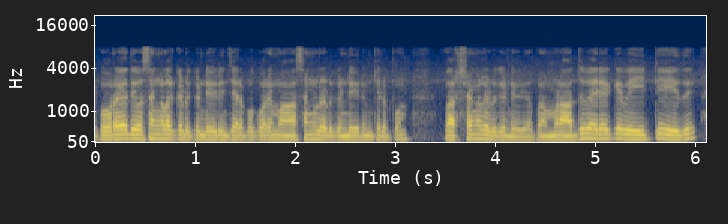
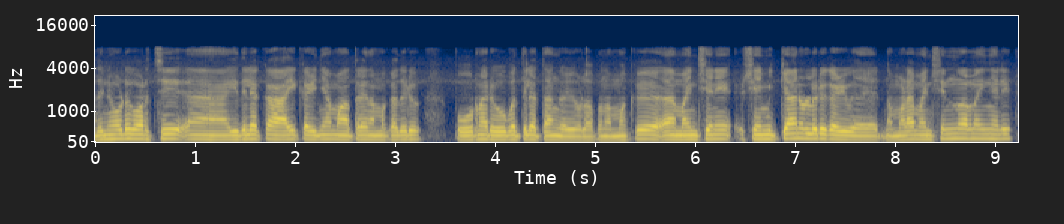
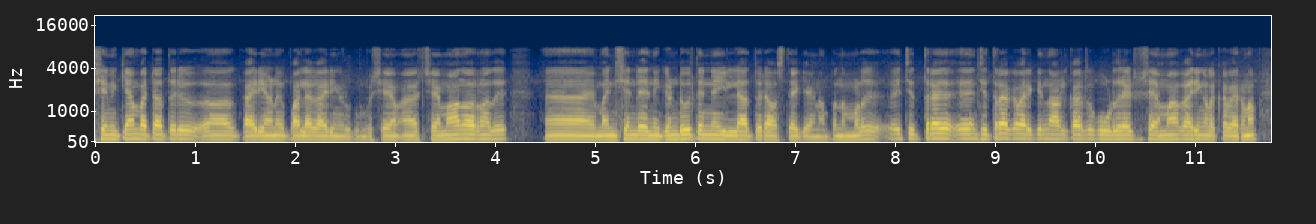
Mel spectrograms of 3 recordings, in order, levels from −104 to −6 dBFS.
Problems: background sounds at intervals, low volume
